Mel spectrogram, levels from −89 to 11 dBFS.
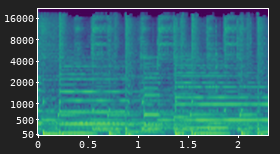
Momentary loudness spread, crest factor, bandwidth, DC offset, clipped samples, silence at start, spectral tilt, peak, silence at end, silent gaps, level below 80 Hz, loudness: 2 LU; 14 dB; 19.5 kHz; under 0.1%; under 0.1%; 0 s; -4.5 dB/octave; -2 dBFS; 0 s; none; -22 dBFS; -16 LUFS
